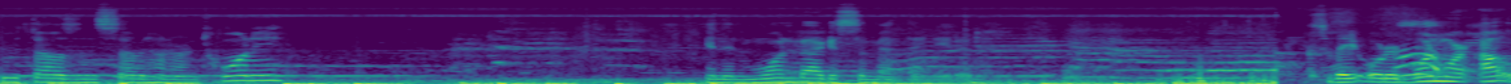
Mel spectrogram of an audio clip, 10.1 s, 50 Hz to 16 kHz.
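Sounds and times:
low rumble: 0.0 - 8.5
rooster crowing: 2.3 - 4.6.

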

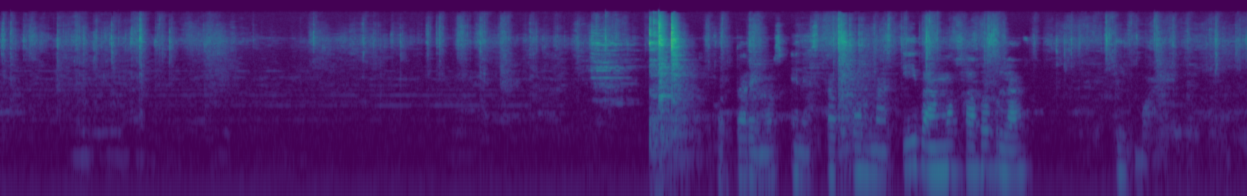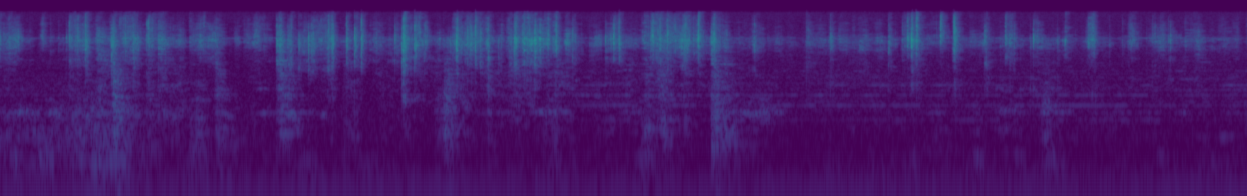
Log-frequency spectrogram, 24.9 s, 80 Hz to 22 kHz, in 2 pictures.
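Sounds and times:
paper rustling and crinkling: 0.0 - 24.9.

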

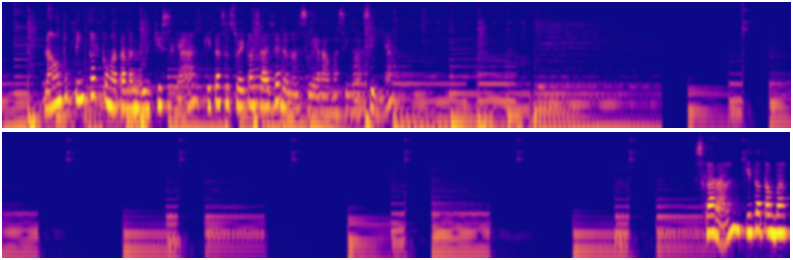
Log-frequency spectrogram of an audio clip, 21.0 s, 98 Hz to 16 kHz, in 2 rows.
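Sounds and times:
acoustic guitar chords: 0.0 - 11.1, 15.2 - 17.1.

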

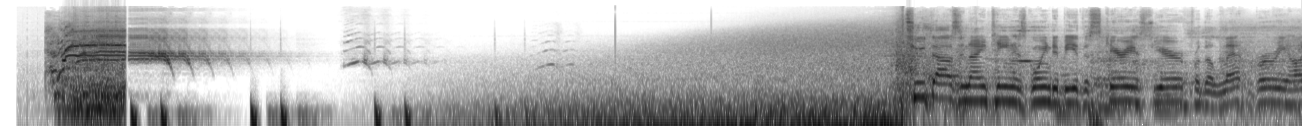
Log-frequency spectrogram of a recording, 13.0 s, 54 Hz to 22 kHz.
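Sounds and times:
shrill scream with echoes: 0.5 - 2.6
heartbeat thumps: 2.5 - 9.0
rising rush of noise: 4.1 - 11.4.

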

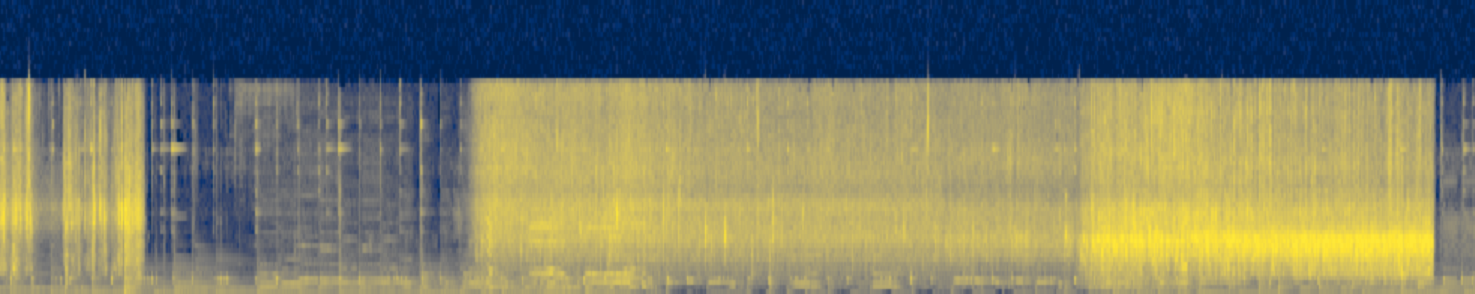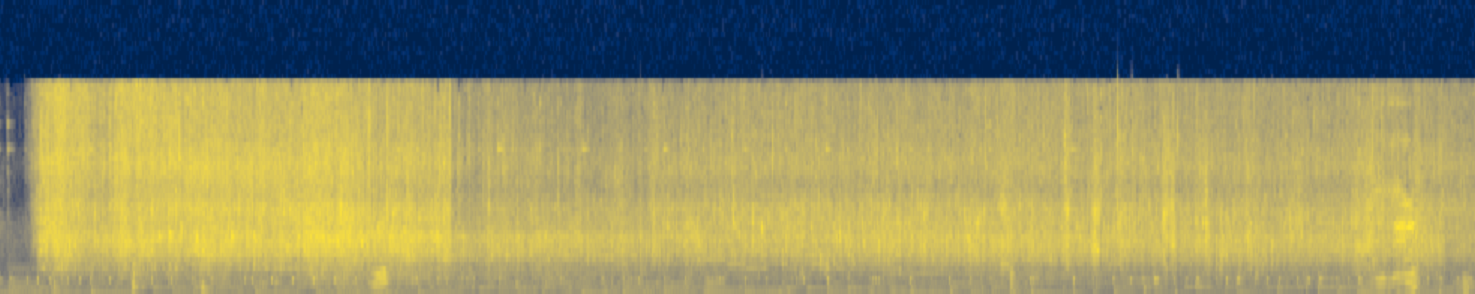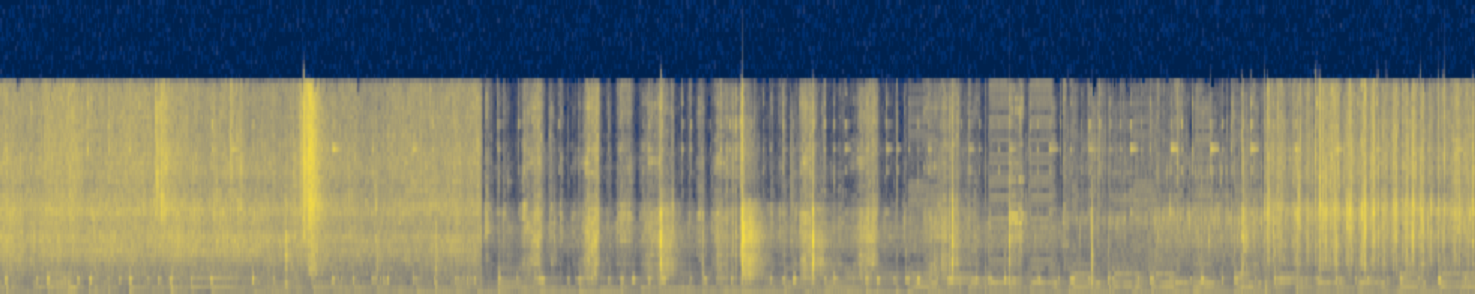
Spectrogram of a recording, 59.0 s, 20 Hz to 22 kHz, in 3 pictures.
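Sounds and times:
background music with steady beat: 0.0 - 59.0
oil sizzling in a wok: 6.3 - 19.2, 20.1 - 45.8, 54.1 - 59.0.

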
